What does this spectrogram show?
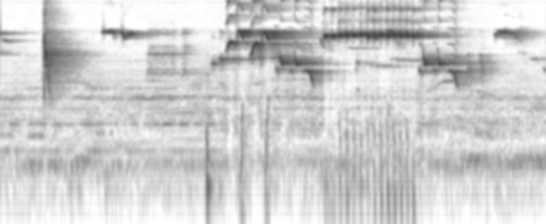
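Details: Snowy-browed flycatcher, 'roll tembak' song style for prompting other birds to sing: scattered thin chips, then a loud run of high sliding whistles and a buzzy sustained note, with clicking knocks underneath.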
